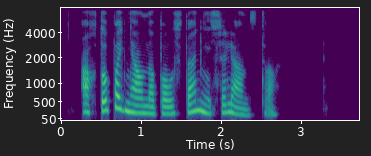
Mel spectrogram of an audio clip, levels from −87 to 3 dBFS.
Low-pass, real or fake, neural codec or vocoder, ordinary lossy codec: 7.2 kHz; fake; codec, 16 kHz, 8 kbps, FunCodec, trained on LibriTTS, 25 frames a second; Opus, 64 kbps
